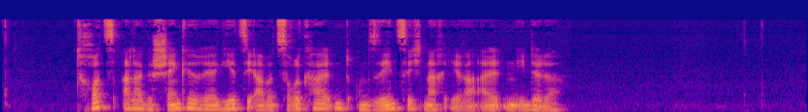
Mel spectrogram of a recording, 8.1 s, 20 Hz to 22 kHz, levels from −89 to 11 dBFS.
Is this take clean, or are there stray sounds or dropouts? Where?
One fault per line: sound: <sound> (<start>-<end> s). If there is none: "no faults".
no faults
